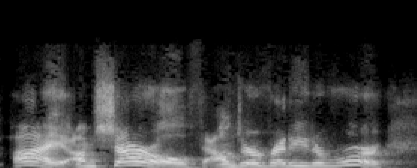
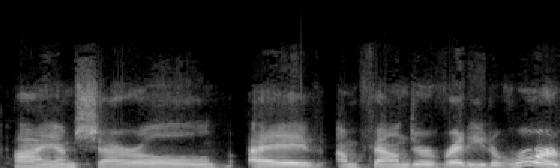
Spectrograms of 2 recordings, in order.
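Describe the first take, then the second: First: It sounds self-assured and confident, without stumbling. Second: It sounds hesitant and unsure, with a stumble.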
